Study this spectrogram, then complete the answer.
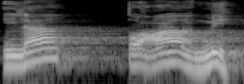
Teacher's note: طا کو موٹا پڑھیں گے کیونکہ حروف مستعلیہ میں سے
